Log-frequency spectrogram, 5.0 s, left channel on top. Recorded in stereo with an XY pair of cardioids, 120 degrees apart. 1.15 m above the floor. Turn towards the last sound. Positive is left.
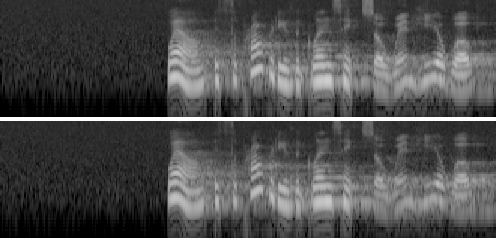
turn(degrees=30)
